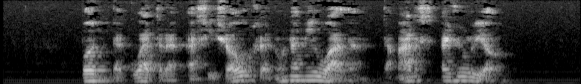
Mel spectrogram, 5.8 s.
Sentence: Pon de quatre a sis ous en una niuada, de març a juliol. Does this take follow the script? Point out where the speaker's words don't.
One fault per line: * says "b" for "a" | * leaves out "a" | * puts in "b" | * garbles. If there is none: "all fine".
all fine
